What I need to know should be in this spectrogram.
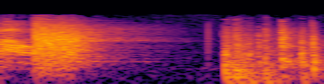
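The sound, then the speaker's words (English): A single gunshot in a radio drama cracks out loudly and decays over about half a second before a voice begins speaking. “You shot him. You shot a cop.”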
